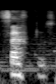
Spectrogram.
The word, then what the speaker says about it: SignPhotos: Did I pronounce SignPhotos well?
